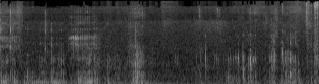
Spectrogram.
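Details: Sleepy calico kitten purring and yawning, giving a low rumbling purr broken by short breathy surges and small rustles.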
